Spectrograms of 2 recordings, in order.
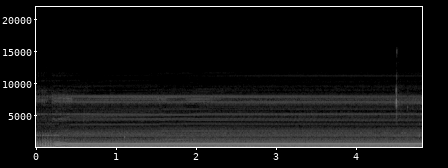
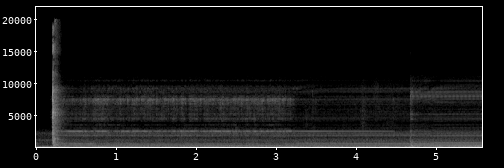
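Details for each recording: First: Halco/ProLume 70W high pressure sodium lamp, aged and cycling: steady low mains hum with buzzy edge from the magnetic ballast, normal ballast hum. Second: Old Halco/ProLume 70W high pressure sodium bulb with blackened arc tube cycling at end of life: steady mains hum and faint buzz, ballast loud at start then quieting as the arc extinguishes.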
